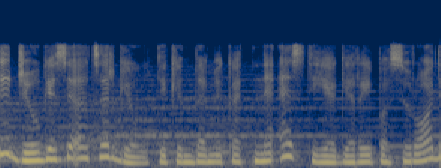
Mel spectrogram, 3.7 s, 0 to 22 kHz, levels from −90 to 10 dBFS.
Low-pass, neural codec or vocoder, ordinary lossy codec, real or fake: 7.2 kHz; none; Opus, 64 kbps; real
